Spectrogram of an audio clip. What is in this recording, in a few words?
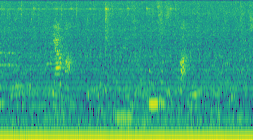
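"clock", spoken word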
